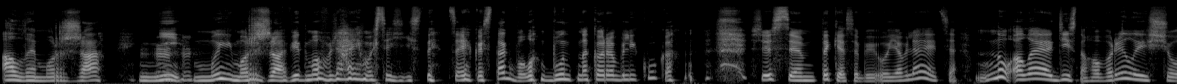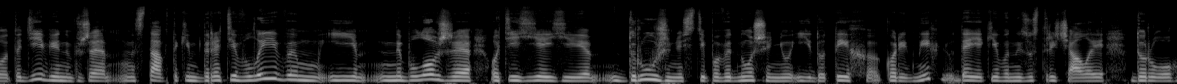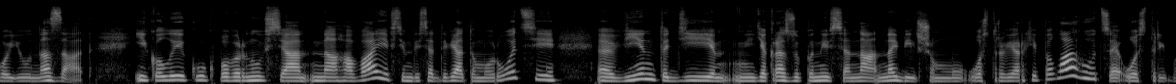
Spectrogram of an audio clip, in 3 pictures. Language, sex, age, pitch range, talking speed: Ukrainian, female, 20-39, 170-210 Hz, 115 wpm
